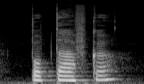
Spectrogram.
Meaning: demand
- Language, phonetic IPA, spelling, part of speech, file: Czech, [ˈpoptaːfka], poptávka, noun, Cs-poptávka.ogg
